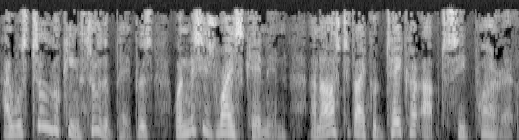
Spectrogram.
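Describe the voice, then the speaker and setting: An actor playing a loyal, earnest English gentleman sidekick who also narrates a radio drama in a polite, plain-spoken way. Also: high-pitched, very animated, fairly quick, breathy edge, dry recording, exaggerated voice. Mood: measured narration.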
